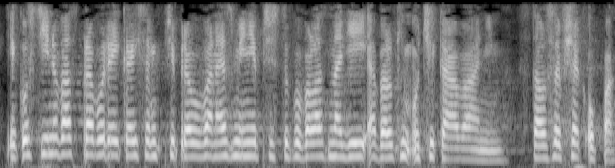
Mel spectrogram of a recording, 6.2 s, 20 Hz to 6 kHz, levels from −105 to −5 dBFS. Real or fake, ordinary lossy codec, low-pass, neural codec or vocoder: fake; MP3, 48 kbps; 5.4 kHz; vocoder, 44.1 kHz, 128 mel bands every 256 samples, BigVGAN v2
